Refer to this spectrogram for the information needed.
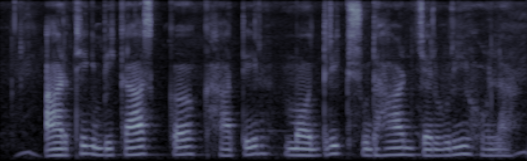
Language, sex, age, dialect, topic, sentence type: Bhojpuri, male, 18-24, Western, banking, statement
